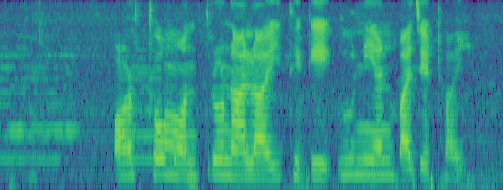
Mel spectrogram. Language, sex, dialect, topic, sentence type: Bengali, female, Northern/Varendri, banking, statement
